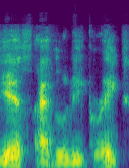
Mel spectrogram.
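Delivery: hammy, loud cartoon walrus voice. Showing the voice of a walrus character from a show: walrus character voice. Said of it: "he sort of talked like this".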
